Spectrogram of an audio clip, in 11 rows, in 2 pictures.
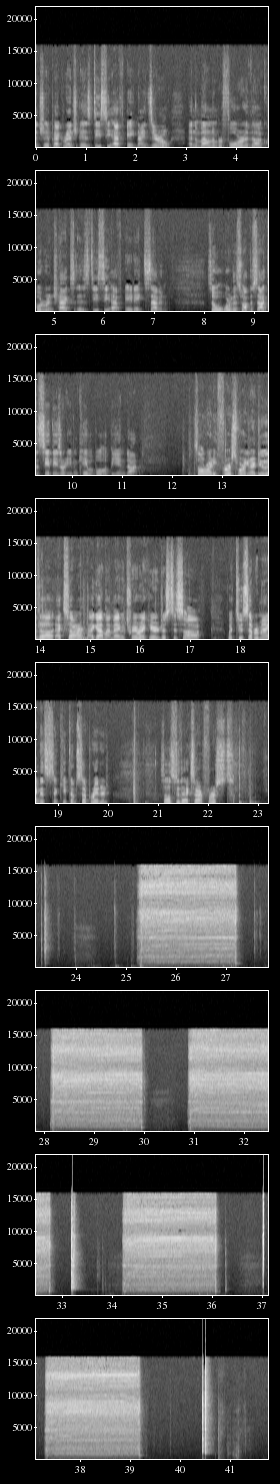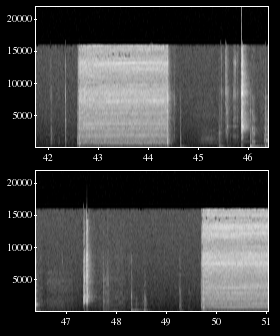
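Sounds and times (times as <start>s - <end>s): cordless screwdriver whirring: 25.2s - 27.4s, 28.1s - 30.1s, 30.9s - 32.9s, 34.2s - 36.3s, 37.3s - 39.3s, 42.6s - 44.6s, 49.7s - 51.0s.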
